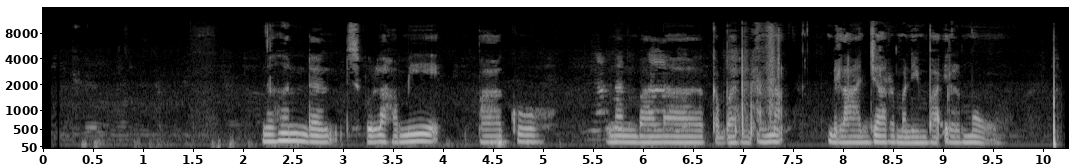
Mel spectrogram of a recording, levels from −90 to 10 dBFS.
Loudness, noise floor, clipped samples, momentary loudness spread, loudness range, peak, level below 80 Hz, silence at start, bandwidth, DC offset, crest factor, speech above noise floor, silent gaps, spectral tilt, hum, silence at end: -25 LUFS; -54 dBFS; under 0.1%; 22 LU; 2 LU; 0 dBFS; -54 dBFS; 0.4 s; 11 kHz; under 0.1%; 24 dB; 30 dB; none; -6.5 dB/octave; none; 0.1 s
